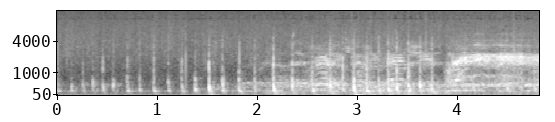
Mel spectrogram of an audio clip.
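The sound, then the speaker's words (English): Rapid hoofbeats of a fast western pony ridden along the Missouri River pound steadily as the rider nears a relay station to change horses, giving way to a loud, shrill horse whinny that rises near the end and carries on over a rumble of movement. “Finally, looming up ahead is the first relay station where he is to change horses.”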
